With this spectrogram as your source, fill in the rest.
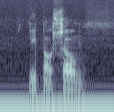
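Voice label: "liposoom", Dutch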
